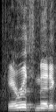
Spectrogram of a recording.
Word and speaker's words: arithmetic: This is called or pronounced arithmetic sequences. Okay, I know it says arithmetic, but it's arithmetic sequences.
